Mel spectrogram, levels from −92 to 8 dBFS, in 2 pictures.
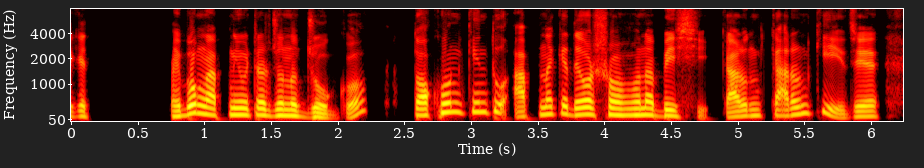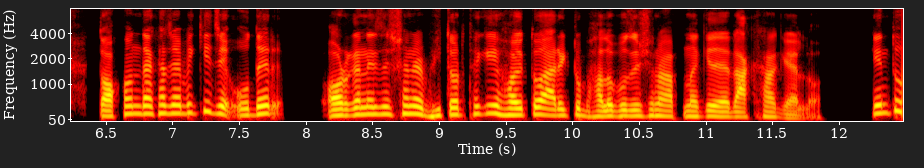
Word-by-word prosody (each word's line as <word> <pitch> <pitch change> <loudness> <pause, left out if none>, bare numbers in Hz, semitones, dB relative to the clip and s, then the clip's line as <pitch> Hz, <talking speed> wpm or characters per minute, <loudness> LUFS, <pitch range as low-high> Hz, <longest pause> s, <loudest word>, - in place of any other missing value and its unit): গে 140 - 0 0.7
এবং 215 +9 +6
আপনি 180 - -2
ওইটার 170 -1 +2
জন্য 160 -1 +5 0.2
যোগ্য। 100 -6 -1 0.6
তখন 235 +9 +4
কিন্তু 255 0 -2 0.2
আপনাকে 190 +8 -2
দেওয়ার 185 0 +5
সম্ভাবনা 175 0 +4
বেশি। 145 -4 -4 0.2
কারণ 135 +5 +2 0.2
কারণ 185 +2 +1
কি - - -2 0.2
যে 135 - +2 0.5
তখন 175 +9 +2
দেখা 215 +1 +1
যাবে 220 +1 0
কি - - -1
যে 200 - +3
ওদের 200 +5 +2 0.5
অর্গানাইজেশন 190 +4 0
এর - - +2
ভিতর 180 +4 0
থেকেই 210 +1 -1
হয়তো 175 +1 +2
আরেকটু 165 +1 -1
ভালো 140 +1 +2
পজিশন 150 +1 -1
এ - - 0
আপনাকে 140 +1 -3 0.2
রাখা 125 +1 -2
গেল। 90 - -7 0.5
কিন্তু 225 +6 0
175 Hz, 170 wpm, -23 LUFS, 150-200 Hz, 0.7 s, এবং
